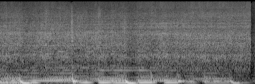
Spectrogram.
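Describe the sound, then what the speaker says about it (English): A power tool grinds steadily with a rising and falling motor pitch, repeated passes of abrasive sanding removing a resin layer from a knife handle, loud and close, no voices. "Now we need to get rid of the resin layer on this."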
